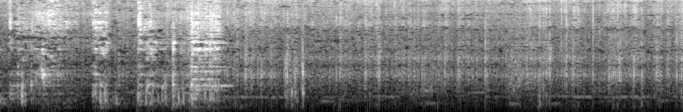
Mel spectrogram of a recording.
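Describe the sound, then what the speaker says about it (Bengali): Food fries in a hot pan until browned, with a constant close sizzle and busy metal stirring scrapes that are heaviest at the start, then ease into steady frying. "লাল লাল করে ভাজতে থাকো।"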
